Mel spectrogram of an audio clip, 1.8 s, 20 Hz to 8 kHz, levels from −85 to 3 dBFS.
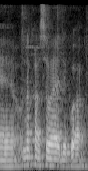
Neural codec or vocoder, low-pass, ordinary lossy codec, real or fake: none; 7.2 kHz; MP3, 48 kbps; real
